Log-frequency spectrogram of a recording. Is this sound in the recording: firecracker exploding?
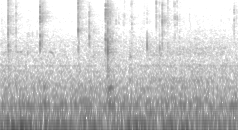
no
